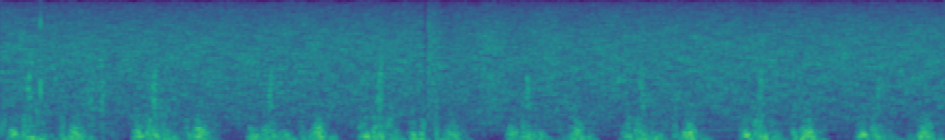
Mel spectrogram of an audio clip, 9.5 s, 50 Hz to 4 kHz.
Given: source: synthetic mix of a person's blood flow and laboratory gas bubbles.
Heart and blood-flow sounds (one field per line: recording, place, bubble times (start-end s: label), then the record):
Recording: Doppler ultrasound of blood flow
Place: precordium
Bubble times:
0.00-0.07 s: bubbles
0.38-0.44 s: bubbles
From the record:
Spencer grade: 1 (occasional bubble signal discernible with the cardiac motion signal, with majority of cardiac periods free of bubbles)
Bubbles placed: anywhere in the cardiac cycle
